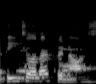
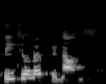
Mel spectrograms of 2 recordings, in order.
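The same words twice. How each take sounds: First: Slow dictation. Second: Said in the usual way. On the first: Shown as a demonstration. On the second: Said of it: "these all are pronouns sir".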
